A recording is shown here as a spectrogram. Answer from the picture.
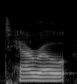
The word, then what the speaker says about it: tarot: First of all, I kept saying tarot. I'm from the South. You can definitely. – Oh, that's okay, girl. – Wait, that's how you say it? You can say it like that too? – Yeah. Tarot. – That is honestly hilarious. – Well, I was correcting her. I thought it was only tarot. – Oh, it's okay. It's okay. No, I've definitely heard people say tarot.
